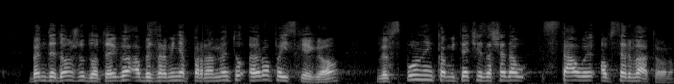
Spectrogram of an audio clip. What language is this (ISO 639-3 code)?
pol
